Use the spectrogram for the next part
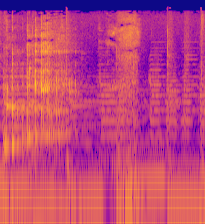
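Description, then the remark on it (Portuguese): A loud, drawn-out burp rumbles low, with a croaky, voiced tone stretching through most of the moment, plus a few clicky knocks at the start. “Caralho, você conseguiu arrotar!”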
